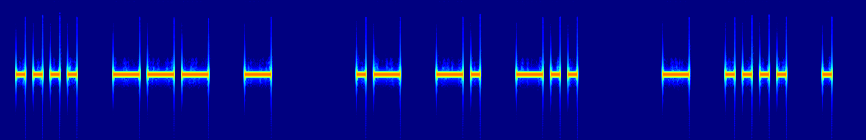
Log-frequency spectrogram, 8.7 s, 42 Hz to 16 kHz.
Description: Morse code, heard as a keyed tone, about 14 wpm, spaced as for 12 wpm, 680 Hz. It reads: HOT AND THE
